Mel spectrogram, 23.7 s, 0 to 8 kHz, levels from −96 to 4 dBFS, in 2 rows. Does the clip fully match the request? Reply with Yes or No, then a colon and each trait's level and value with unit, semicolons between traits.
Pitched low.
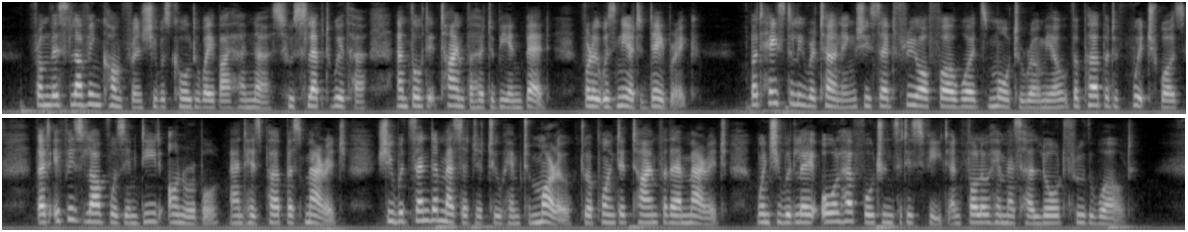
No: high, 210 Hz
